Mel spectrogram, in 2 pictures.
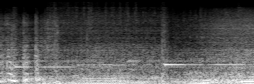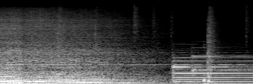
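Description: Car driving in the LEGO Bricktales video game, a steady low engine drone with a rising and falling pitch sweep, close and fairly loud. A short chiming musical cue cuts in near the end.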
